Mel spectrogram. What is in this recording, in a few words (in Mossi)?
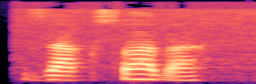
"zak soaba", moore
